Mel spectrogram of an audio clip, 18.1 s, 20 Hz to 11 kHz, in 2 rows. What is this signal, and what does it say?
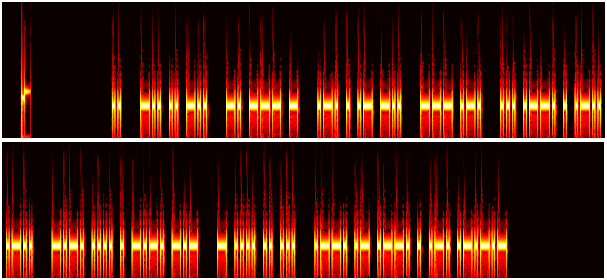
Morse code, heard as a keyed tone, about 27 wpm, 700 Hz. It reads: I DID NOT READ OR SPELL CHECK THIS PAPER.
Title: Sentences from Top 1000 Words - Review Part 3 - 28wpm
